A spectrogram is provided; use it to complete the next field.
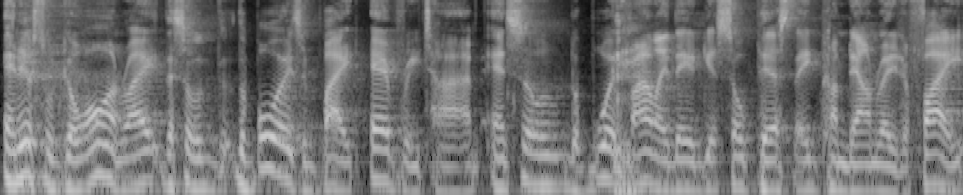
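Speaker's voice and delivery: ordinary talk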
